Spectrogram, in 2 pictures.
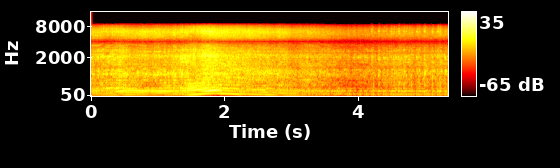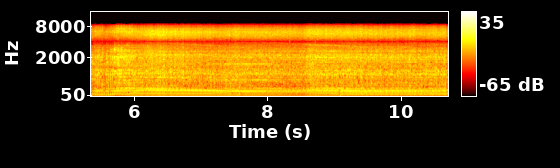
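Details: Talon engine with replacement bearings fitted after a spun rod bearing: petrol engine blips up and settles back cleanly, no rod knock yet.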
